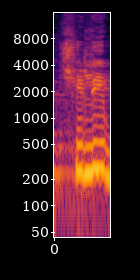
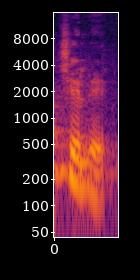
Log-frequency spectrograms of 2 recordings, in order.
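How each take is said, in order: First: The word ends with an 'ee' vowel. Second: The word ends with an 'ay' vowel. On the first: The speaker calls it wrong. "Hindi में हम इसे चिली बोल देते हैं" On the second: The speaker calls it right. "सही उच्चारण है चिले"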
